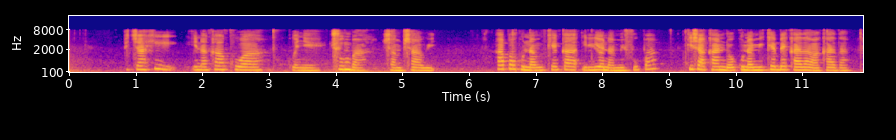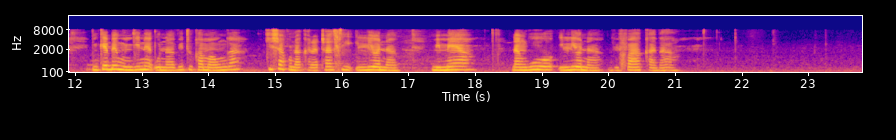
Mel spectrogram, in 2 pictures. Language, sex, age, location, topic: Swahili, female, 18-24, Nakuru, health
